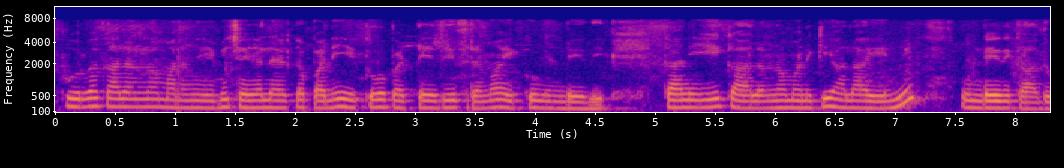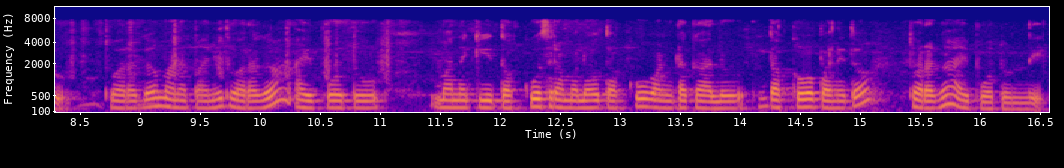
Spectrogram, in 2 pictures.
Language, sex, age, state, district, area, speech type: Telugu, female, 18-30, Andhra Pradesh, N T Rama Rao, urban, spontaneous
